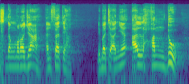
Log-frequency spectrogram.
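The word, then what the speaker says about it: الحمدُ: al-fatihah di bacaannya al-hamdu bagi kan alhamda pakai sakhkhah atau alhamdi pakai kesra ya Apa bacanya duh al-hamdu jadi kalau dibaca dalam sholat jangan baca menggunakan Fathur Alhamdulillah atau kasra alhamdi tidak baca menggunakan bomma Alhamdulillah Wow bedada unwaha bareng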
